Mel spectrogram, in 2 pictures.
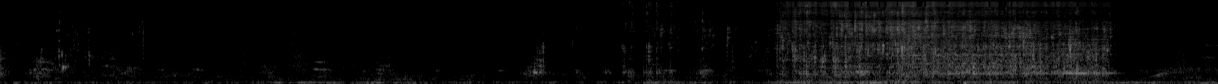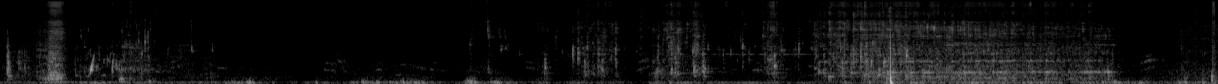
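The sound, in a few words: pouring liquid with a ladle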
